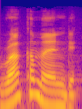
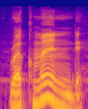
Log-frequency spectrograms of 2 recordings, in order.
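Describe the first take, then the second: First: The strongest stress is on the first syllable. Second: The strongest stress is on the last syllable. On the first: "re에다 굉장히 큰 스트레스를 줬습니다" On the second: "man을 아주 강하게 해줘야 됩니다"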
